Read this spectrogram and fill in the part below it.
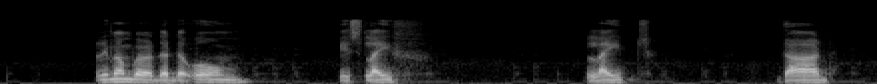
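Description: An elderly man speaks calmly in short phrases close to a microphone.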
